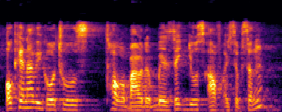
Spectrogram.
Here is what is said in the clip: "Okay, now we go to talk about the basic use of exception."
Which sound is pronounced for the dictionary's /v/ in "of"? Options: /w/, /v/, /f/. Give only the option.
/f/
